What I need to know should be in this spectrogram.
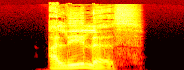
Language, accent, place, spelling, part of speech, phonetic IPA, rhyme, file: German, Germany, Berlin, alleles, adjective, [aˈleːləs], -eːləs, De-alleles.ogg
- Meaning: strong/mixed nominative/accusative neuter singular of allel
